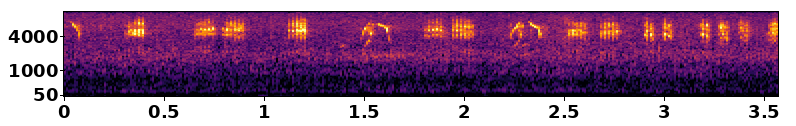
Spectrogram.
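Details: Common linnets, male and female, in spring on 11 April 2023 at the Site Pierre Constant regional nature reserve, Pays de la Loire, France. Quick high twittering chirps repeat in rapid bursts over a steady hiss.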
